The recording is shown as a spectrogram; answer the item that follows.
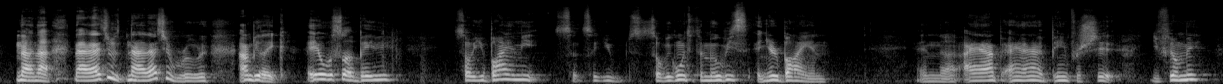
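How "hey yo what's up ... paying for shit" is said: plain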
